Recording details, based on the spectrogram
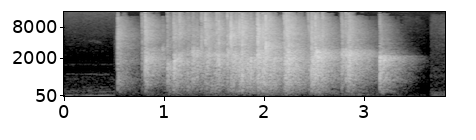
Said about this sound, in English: Courtesy clap.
